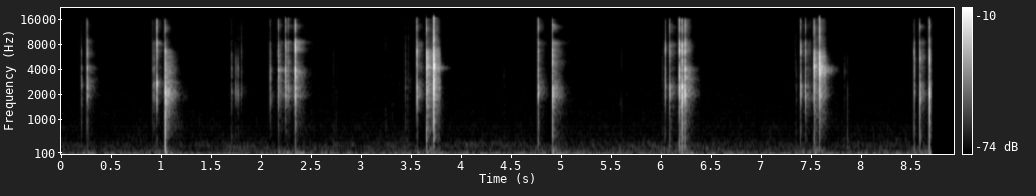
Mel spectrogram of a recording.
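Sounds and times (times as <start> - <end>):
two Lego bricks clicking together: 0.2 - 2.5, 3.4 - 3.9, 4.8 - 5.1, 6.0 - 6.4, 7.4 - 7.9, 8.5 - 8.8.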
